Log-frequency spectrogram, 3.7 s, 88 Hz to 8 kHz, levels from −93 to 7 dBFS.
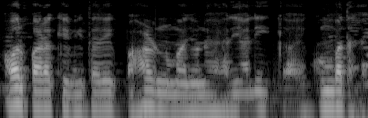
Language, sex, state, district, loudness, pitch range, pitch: Hindi, male, Uttar Pradesh, Jalaun, -37 LUFS, 110-125 Hz, 120 Hz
